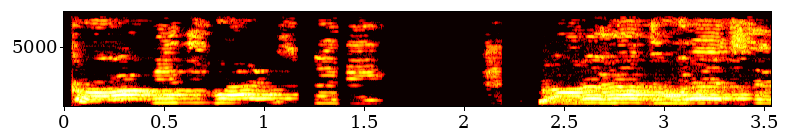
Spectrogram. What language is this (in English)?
Swahili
